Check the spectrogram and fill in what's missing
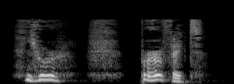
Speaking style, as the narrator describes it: she pants

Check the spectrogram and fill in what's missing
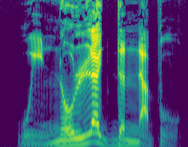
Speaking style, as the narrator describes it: Bas Nass growled irritably

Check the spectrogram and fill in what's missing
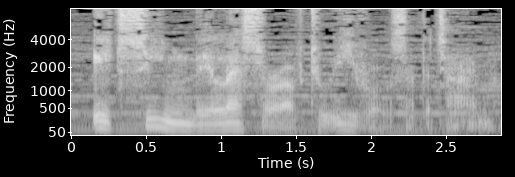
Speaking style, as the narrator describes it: Card said grimly

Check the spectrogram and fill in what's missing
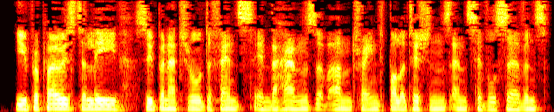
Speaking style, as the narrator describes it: said Elizabeth flatly

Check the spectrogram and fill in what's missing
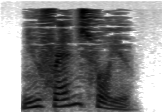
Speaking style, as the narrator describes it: Varla said brightly

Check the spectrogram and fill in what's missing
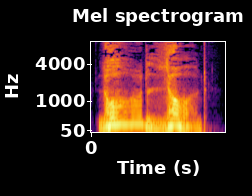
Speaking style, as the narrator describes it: she sighed

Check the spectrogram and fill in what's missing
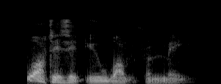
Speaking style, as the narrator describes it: I said quietly

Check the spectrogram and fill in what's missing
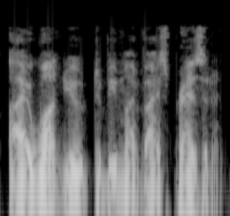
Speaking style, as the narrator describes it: Durling said calmly

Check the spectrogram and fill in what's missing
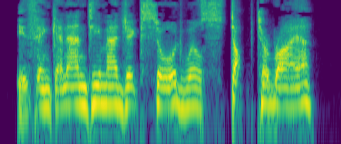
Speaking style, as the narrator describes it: he growled

